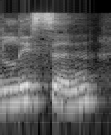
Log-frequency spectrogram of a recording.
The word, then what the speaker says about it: listen: was trying to write the word listen and got so upset when he found out that it had a t in it um because he just couldn't hear it.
